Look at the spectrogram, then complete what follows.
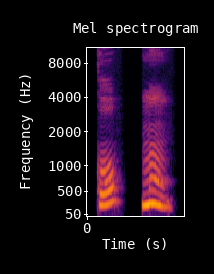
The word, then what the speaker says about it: comment: ¿Cómo es comment? T no se pronuncia al final.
